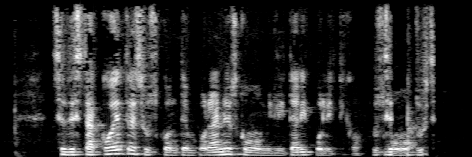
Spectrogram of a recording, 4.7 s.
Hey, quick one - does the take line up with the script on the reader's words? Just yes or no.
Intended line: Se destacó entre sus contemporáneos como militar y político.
no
